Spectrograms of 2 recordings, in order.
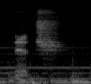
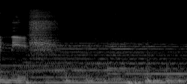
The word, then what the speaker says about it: niche: A lot of Americans pronounce it niche. I like to say niche. Niche sounds more European, more French, but uh I don't know.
